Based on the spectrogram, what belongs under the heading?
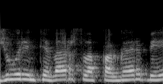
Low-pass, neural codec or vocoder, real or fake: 5.4 kHz; vocoder, 44.1 kHz, 80 mel bands, Vocos; fake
